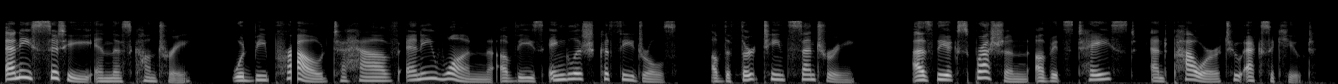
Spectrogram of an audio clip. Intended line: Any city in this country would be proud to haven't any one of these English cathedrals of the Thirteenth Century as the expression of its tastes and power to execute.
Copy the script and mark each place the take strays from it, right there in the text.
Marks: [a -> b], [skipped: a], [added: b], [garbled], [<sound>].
Any city in this country would be proud [dropout] to [haven't -> have] any one of these English cathedrals of the Thirteenth Century as the expression of its [tastes -> taste] and power to execute.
